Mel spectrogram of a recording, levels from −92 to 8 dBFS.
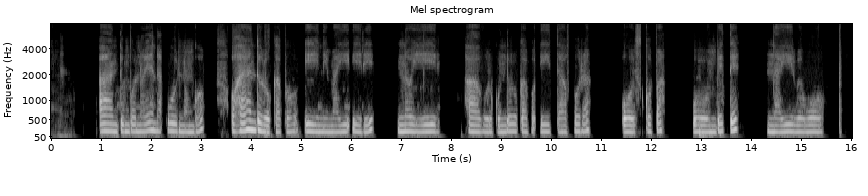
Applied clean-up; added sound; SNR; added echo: none; none; none; none.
